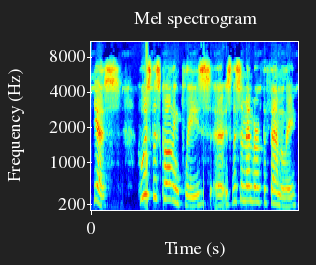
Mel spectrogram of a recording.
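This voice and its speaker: A woman's voice: on the high side, very animated, normal speed, muffled recording. A woman playing a polite, reserved, formal stranger who answers a household telephone in a radio play. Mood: polite, guarded.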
